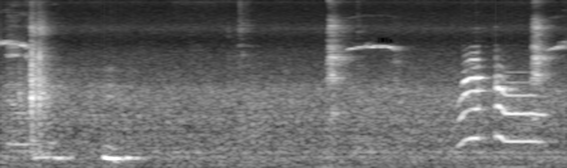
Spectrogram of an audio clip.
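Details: A talking pet rose-ringed parakeet, which meows like a cat and whistles, gives a few short harsh notes, a thin high whistle, then two quick nasal, cat-like meows near the end.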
